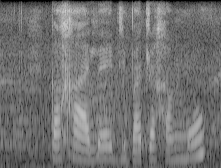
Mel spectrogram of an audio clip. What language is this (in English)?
Tswana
